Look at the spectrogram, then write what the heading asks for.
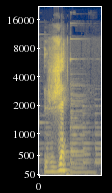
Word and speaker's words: j'ai: Entonces, aquí se pronuncia j'ai. J'ai. Y el verbo ai, que es tengo, se pronuncia e, la boca bien abierta.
